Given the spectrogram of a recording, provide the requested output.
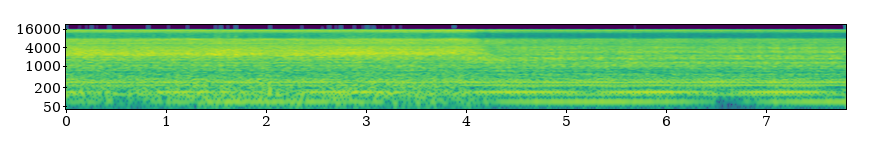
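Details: Cummins KTA19 marine diesel with a fault of noise and black smoke: loud, busy clatter at steady speed, rougher than normal; cause suspected, not confirmed.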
